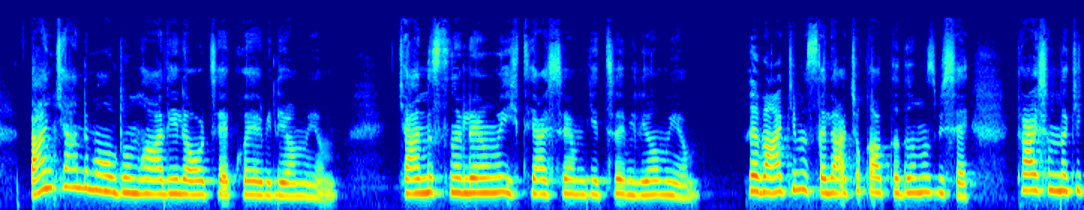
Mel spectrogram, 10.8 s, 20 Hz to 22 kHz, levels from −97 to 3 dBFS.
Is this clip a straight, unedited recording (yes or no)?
no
